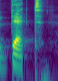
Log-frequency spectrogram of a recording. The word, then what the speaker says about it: debt: the it's similar to debt debt used to be spelled D T T the French way and now English spells it d e BT even though the B is not pronounced in fact it's very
